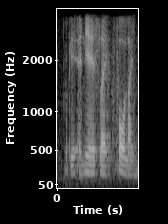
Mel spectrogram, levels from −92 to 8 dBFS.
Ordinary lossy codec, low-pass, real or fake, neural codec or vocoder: AAC, 24 kbps; 3.6 kHz; real; none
